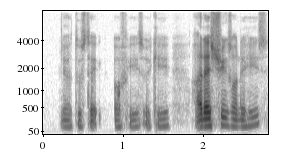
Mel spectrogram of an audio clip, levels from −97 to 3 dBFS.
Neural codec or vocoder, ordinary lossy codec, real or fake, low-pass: none; none; real; none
